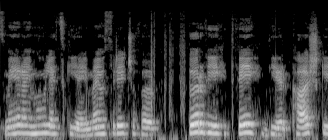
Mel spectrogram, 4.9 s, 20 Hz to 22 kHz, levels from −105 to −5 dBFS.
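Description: Overdone noise removal runs through the whole speech clip. The suppression was set too hard. Frequency bands near the noise level are pushed almost to nothing. The background falls to near silence with twinkling specks. Quieter parts of the voice vanish too.

At 1.29 s there is a small jump forward in the sound. Nothing goes silent. The likely cause is a dropped buffer (overrun). Samples were overwritten before being read. The two sides join directly, losing roughly a fiftieth of a second.

From 2.26 to 2.79 s an irregular burst of crackle and scratching cuts in. This is loose connector crackle. A worn or dirty contact keeps making and breaking. The signal is chopped into fragments.

At 4.13 s the same skip returns, again likely from a dropped buffer. This gap is shorter, roughly a hundredth of a second.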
